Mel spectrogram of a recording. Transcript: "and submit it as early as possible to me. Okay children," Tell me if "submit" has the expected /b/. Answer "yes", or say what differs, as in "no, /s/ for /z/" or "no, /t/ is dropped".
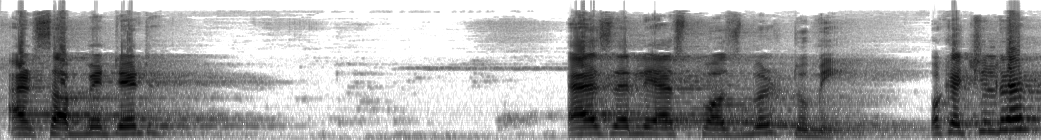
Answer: yes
